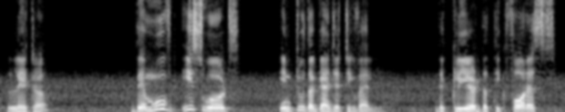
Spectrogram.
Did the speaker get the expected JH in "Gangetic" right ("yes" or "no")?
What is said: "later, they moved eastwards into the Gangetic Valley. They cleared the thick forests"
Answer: yes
